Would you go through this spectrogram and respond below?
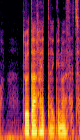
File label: "rhedeg", Welsh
